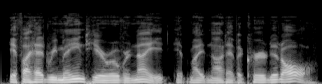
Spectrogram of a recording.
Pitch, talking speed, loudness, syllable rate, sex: 100 Hz, 260 wpm, -15 LUFS, 6.7 syllables/s, male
